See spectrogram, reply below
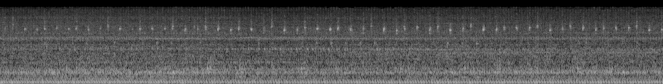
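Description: Sharp, fast ticking at roughly three per second rides over a steady idle, typical of valvetrain or injector tick, cause unclear.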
